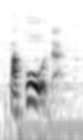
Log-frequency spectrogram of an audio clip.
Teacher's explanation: There are 3 syllables in this word, and the second one is stressed. Погода. And the important note here that the first letter O, we will pronounce it as A because it's not stressed.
